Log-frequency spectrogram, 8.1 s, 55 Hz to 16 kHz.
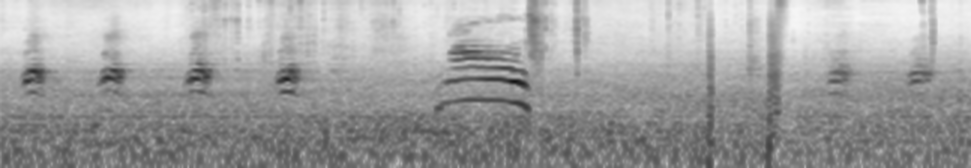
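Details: Cat at Dockyard Garden, recorded 17 June 2017 around 06:20. Short harmonic meows repeat roughly every 0.7 seconds, broken by one longer, arching, higher meow midway, then softer meows resume over a steady low urban rumble with sharp clicks.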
